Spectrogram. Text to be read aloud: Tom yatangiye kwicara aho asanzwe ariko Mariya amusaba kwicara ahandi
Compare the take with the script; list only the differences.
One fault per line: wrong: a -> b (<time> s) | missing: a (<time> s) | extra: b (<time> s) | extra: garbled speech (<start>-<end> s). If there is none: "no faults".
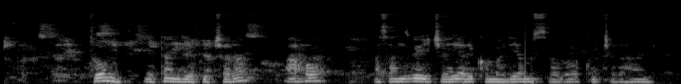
extra: yicaye (4.2 s)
